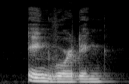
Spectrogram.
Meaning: unification (social or institutional)
- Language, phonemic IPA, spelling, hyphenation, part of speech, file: Dutch, /ˈeːnˌʋɔr.dɪŋ/, eenwording, een‧wor‧ding, noun, Nl-eenwording.ogg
